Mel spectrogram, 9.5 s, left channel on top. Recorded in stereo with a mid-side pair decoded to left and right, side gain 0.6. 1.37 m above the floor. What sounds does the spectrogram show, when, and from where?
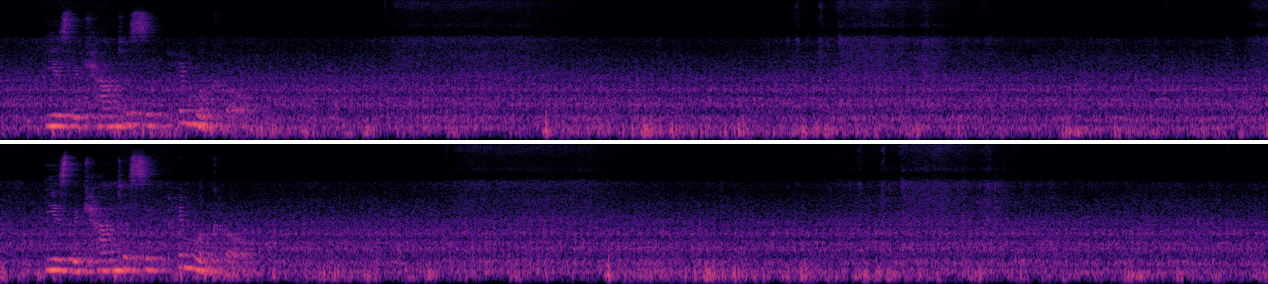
0.3 s a woman speaking: 40° right, 0.9 m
